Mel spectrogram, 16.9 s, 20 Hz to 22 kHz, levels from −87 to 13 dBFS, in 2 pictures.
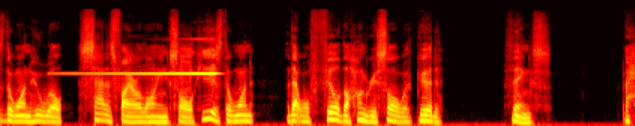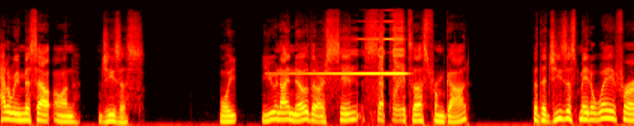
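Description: A loudspeaker feedback squeal rises from 0.62 s to 3.01 s and returns from 11.98 s to 14.02 s. Each time a steady tone near 2.3 kHz swells, over roughly two seconds the first time and 1.5 seconds the second, ending a few decibels above the speech. The microphone is picking up its own loudspeaker, with loop gain above one at that frequency.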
